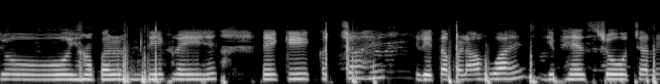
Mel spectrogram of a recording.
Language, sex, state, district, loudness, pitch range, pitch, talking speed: Hindi, female, Uttar Pradesh, Jyotiba Phule Nagar, -15 LUFS, 230-245 Hz, 235 Hz, 190 wpm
